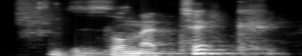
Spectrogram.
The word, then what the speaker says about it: diplomatic: And where does it go up? In the end, Diplomatic.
